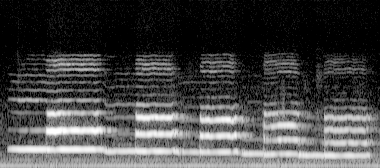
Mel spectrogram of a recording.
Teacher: close to an M, which means that the lower lip comes up and meets the upper lip. You don't bring the upper lip down for the lower lip, okay?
